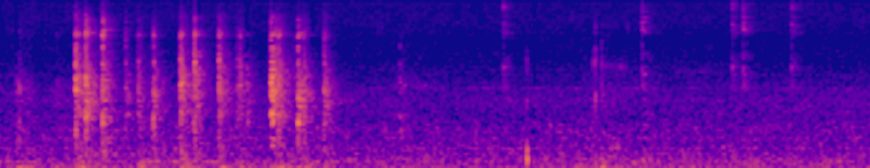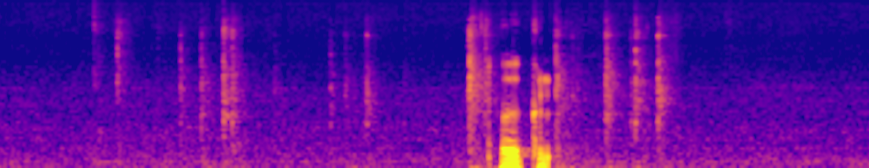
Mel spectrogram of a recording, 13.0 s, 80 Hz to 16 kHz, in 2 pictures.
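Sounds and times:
faint keyboard typing: 0.0s - 3.2s, 3.8s - 6.2s, 7.2s - 11.7s.

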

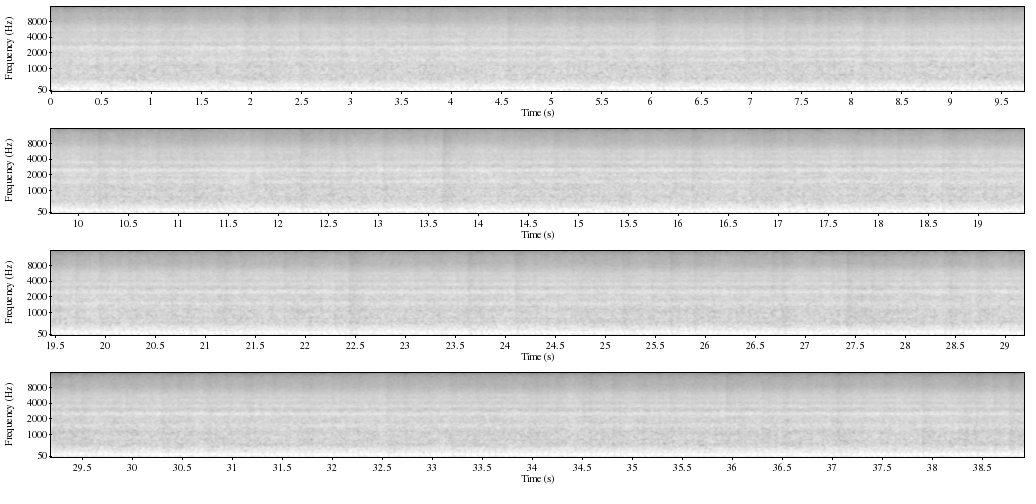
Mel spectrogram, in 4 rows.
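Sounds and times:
plane engine and propeller droning: 0.0s - 38.9s.

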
